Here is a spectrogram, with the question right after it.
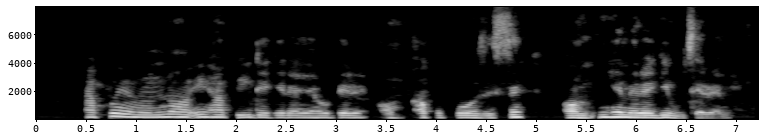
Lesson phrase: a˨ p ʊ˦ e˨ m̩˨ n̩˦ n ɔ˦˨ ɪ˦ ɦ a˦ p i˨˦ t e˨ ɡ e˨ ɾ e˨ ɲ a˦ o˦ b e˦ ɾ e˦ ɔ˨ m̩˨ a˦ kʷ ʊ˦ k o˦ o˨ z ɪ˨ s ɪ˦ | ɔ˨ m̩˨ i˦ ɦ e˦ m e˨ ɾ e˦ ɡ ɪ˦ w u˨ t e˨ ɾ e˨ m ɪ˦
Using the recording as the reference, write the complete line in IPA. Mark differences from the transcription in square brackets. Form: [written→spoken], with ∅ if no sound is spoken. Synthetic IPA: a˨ p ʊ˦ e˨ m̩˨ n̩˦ n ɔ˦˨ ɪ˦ ɦ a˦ p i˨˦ [t→d] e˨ ɡ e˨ ɾ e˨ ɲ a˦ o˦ b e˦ ɾ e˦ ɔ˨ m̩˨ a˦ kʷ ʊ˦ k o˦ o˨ z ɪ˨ s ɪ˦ | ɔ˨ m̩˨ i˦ ɦ e˦ m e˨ ɾ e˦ ɡ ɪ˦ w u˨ t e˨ ɾ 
